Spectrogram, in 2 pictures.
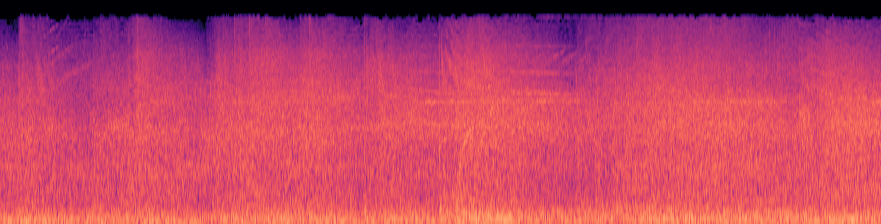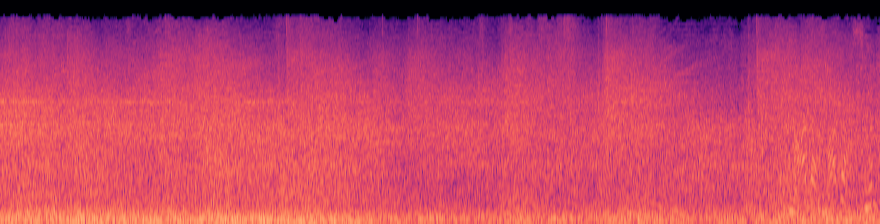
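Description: Beam weapons fire with sharp electronic blasts.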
